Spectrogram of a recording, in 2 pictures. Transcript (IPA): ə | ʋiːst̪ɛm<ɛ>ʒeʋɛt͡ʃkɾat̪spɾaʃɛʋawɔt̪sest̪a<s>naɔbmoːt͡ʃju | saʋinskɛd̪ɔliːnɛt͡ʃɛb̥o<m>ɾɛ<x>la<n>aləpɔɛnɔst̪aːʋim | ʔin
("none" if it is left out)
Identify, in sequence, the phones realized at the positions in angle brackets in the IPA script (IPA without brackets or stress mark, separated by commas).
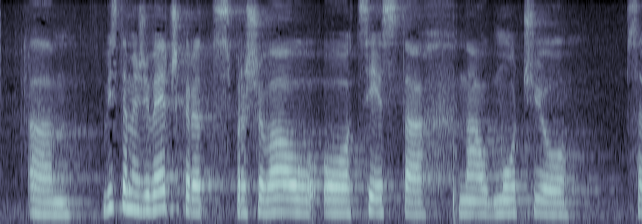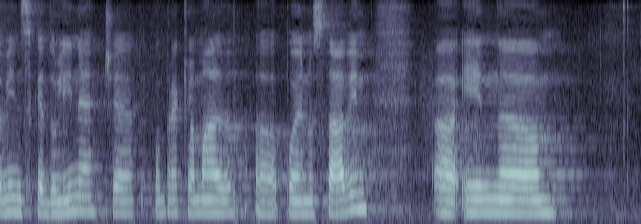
ɛ, x, m, k, m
